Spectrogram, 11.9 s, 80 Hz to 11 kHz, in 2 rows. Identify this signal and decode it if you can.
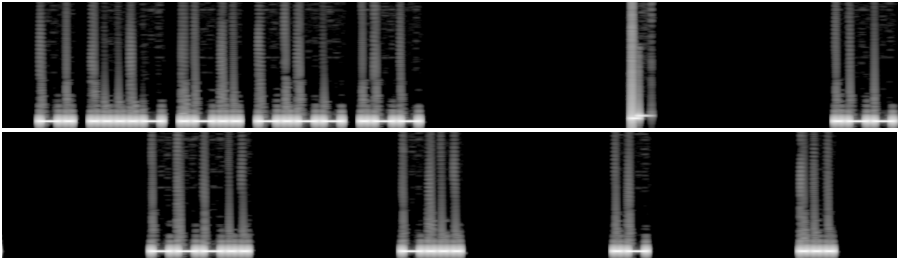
Morse code, heard as a keyed tone, about 28 wpm, spaced as for 12 wpm, 700 Hz. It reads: N4LYW W8BAS
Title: USA Call Signs - 5 Characters - 8x Character Spacing - 28wpm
